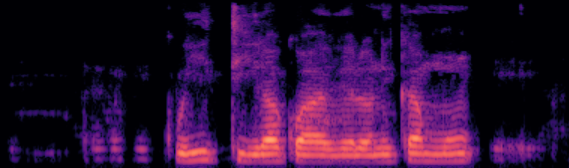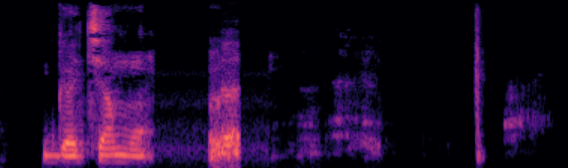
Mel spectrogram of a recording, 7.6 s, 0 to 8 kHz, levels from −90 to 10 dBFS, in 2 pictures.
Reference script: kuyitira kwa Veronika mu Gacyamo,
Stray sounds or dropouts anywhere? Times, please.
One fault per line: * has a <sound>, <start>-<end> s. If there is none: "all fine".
* has a laugh, 5.2-5.4 s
